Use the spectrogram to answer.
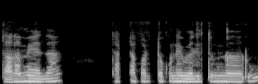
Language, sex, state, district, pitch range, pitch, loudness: Telugu, male, Andhra Pradesh, Manyam, 130-135 Hz, 135 Hz, -17 LUFS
